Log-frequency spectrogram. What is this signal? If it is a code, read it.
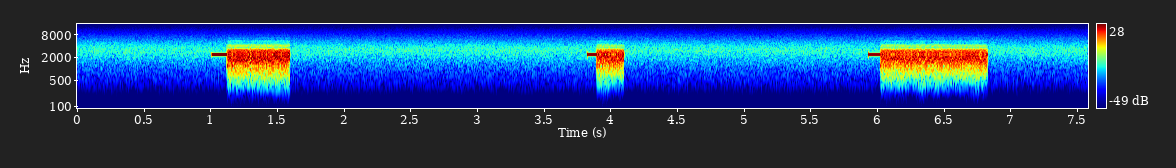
ACARS aircraft data, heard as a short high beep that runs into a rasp, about 2400 baud, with a squelch burst at the end.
